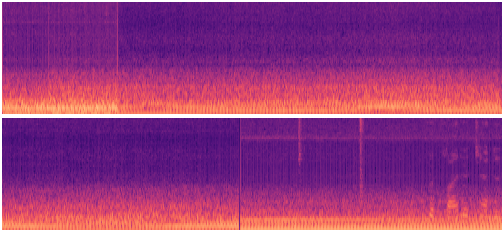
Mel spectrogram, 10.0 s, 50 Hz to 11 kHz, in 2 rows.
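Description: Steady cabin drone inside a Widerøe Dash 8 turboprop in flight between Tromsø and Svolvær, a loud constant hum with low tonal lines, shifting level a couple of times.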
